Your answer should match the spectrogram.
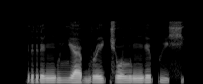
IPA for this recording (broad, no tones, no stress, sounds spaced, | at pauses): r e ŋ u ʎ æ b ɹ e c o l u ŋ e p i ç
